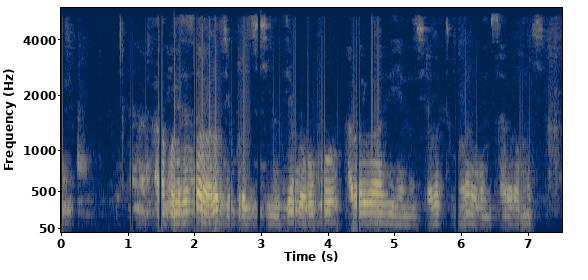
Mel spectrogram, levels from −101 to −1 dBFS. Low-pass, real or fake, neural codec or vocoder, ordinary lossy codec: 5.4 kHz; real; none; AAC, 24 kbps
